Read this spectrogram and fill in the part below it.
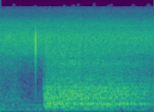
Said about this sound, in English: Right. Door isn't going to budge. Give me the drill. Now the blowtorch. Now the explosive. Bite. Stand back.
